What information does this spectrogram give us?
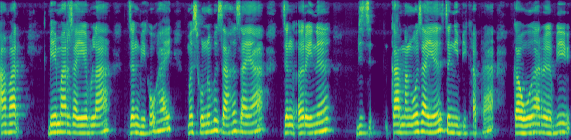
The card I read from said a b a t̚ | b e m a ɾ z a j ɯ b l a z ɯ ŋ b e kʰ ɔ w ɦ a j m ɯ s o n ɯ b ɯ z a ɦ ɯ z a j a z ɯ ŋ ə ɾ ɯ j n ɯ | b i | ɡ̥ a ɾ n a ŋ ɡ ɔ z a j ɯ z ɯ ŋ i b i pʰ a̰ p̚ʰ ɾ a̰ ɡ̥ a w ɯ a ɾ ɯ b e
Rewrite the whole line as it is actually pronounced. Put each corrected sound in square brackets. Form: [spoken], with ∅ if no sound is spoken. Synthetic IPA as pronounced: a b a t̚ | b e m a ɾ z a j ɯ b l a z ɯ ŋ b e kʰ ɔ w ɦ a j m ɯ s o n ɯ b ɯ z a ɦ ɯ z a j a z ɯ ŋ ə ɾ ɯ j n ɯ | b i | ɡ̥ a ɾ n a ŋ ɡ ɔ z a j ɯ z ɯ ŋ i b i [kʰ] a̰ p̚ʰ ɾ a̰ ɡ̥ a w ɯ a ɾ ɯ b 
